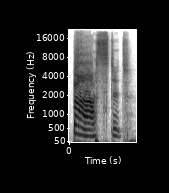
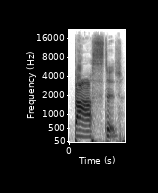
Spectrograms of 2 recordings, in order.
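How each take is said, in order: First: "Bastard" punched louder, drawled and spat. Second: Said in the usual way. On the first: Shown as a demonstration. Showing chat how to say a swear word, spat and drawled. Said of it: "drawl it a little bit". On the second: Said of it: "if you say it right".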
